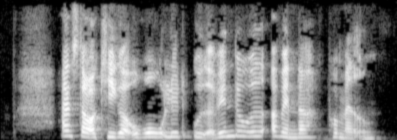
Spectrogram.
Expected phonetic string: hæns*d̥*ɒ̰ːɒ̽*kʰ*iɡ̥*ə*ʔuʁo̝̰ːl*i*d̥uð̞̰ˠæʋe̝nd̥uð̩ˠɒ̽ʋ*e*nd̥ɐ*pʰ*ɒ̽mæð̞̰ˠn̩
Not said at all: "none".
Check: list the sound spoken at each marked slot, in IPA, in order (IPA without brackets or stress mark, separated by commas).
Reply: d̥, kʰ, ɐ, i, e, pʰ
